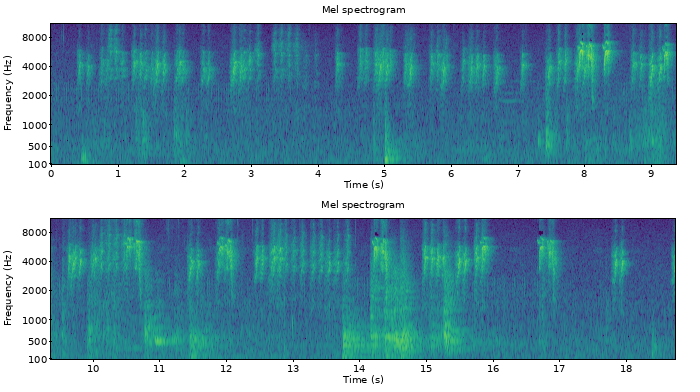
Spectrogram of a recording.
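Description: Small birds chirping, a rapid series of short high chirps a few times a second.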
